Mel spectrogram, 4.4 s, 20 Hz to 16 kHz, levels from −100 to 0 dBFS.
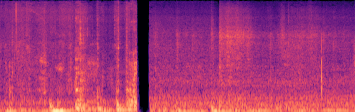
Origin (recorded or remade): recorded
